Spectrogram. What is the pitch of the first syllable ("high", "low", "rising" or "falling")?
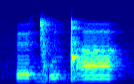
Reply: high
